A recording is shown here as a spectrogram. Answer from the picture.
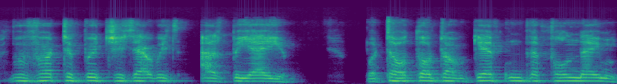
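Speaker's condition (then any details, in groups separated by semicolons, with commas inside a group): Traumatic brain injury; speech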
